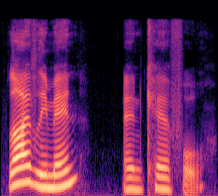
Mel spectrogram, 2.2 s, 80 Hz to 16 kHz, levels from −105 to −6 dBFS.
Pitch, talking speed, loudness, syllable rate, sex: 210 Hz, 110 wpm, -18 LUFS, 5.2 syllables/s, female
